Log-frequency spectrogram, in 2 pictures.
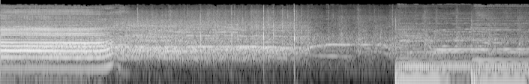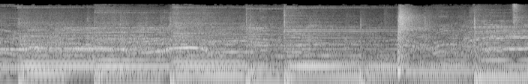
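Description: An audience cheers and whoops with scattered clapping, then steady rhythmic organ-like chords take over while the crowd noise carries on underneath.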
